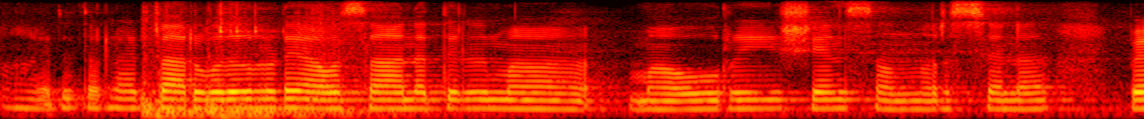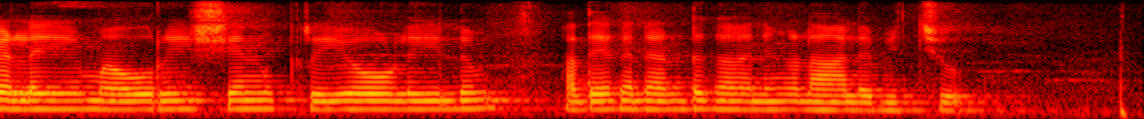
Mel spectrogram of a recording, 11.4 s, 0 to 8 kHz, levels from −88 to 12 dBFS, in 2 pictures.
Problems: none marked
